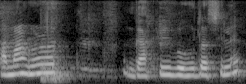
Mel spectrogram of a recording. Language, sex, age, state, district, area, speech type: Assamese, female, 60+, Assam, Biswanath, rural, spontaneous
